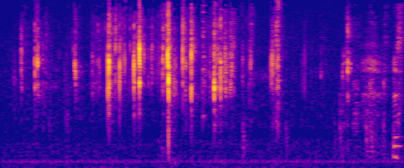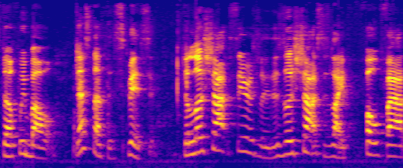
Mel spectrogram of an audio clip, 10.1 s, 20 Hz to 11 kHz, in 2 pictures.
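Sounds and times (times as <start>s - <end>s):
crab shells cracking: 0.2s - 4.4s.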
